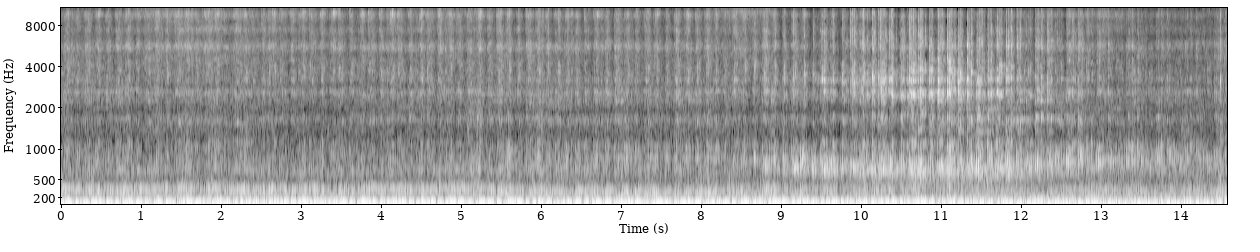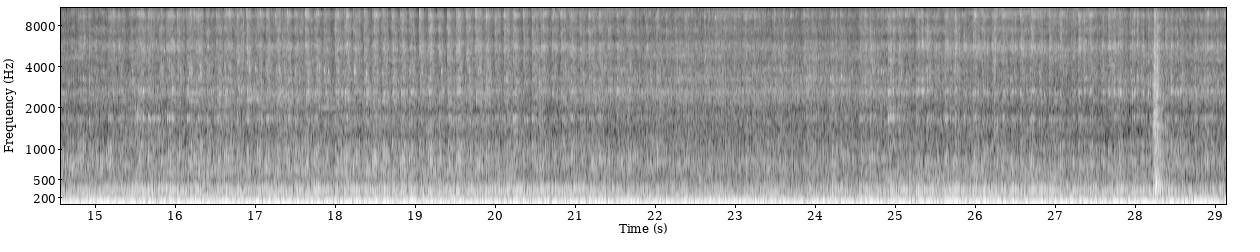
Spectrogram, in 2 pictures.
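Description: Freshly rebuilt engine of a 1984 Chevrolet Camaro idling steadily with a low, even rumble.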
